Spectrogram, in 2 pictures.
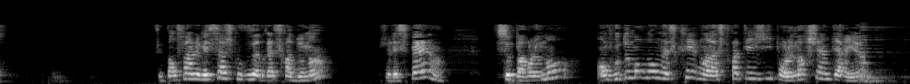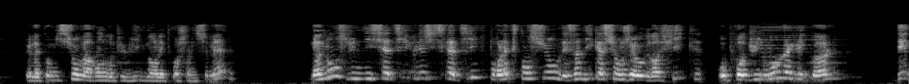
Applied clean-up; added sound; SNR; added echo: neural mask model DeepFilterNet 3.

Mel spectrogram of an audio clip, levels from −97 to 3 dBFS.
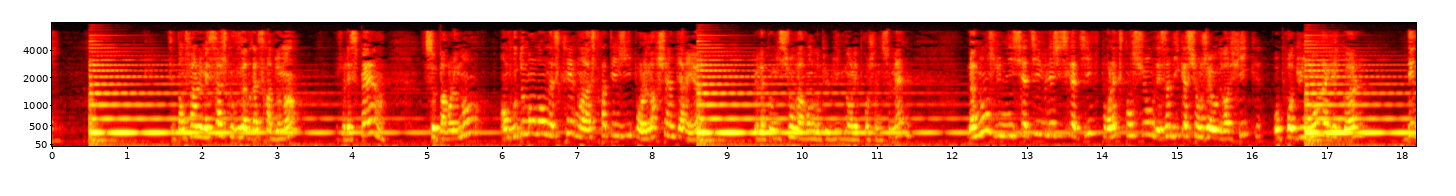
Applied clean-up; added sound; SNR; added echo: none; Piano; 2 dB; reverberation time 0.2 s.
